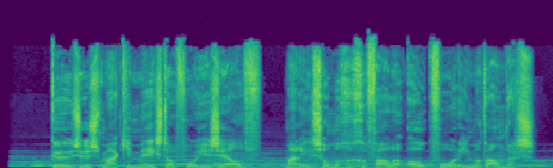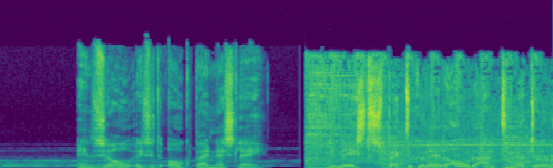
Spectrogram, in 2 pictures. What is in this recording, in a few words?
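Dutch, general; GoLocalise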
